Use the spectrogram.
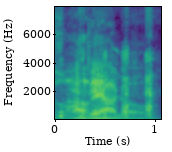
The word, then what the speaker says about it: Santiago: You got to say it like that. Santiago. It's cool.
